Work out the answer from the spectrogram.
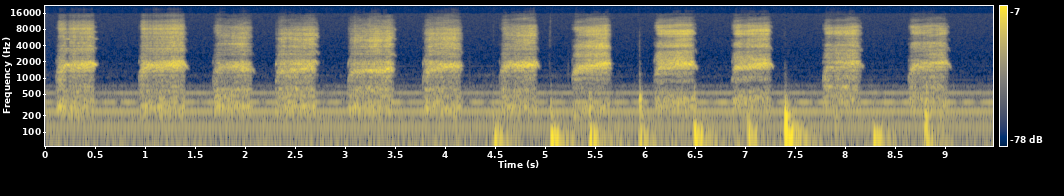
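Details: Wild female barn owl in a monitored nest box, receiving a rat from the male: harsh, breathy hissing screeches about half a second long, repeated roughly every second, with soft low thumps and knocks in between.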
